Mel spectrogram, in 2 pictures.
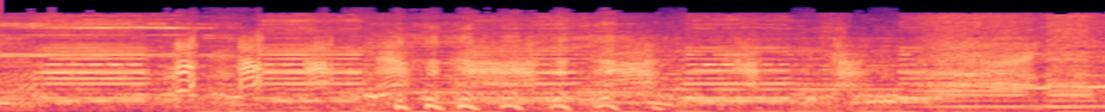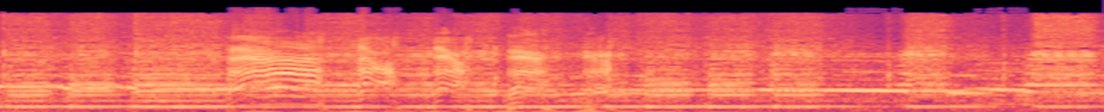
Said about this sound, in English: Tonight I'm here at Gracie Mansion. I will be joined by a few hundred individuals who will be coming here with their vehicles honking their horns in front of Gracie Mansion.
